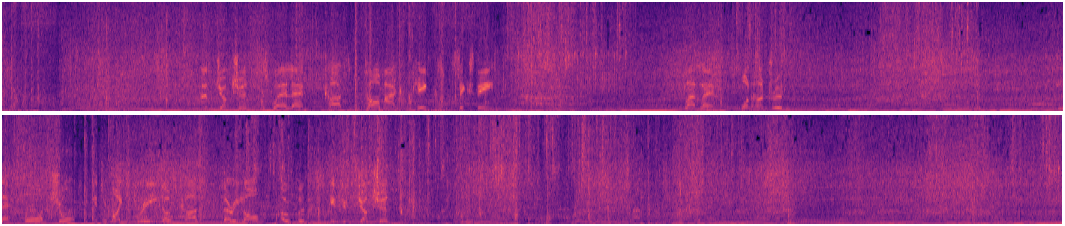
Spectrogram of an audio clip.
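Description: A rally car engine revs hard and rises and falls in pitch as the gears shift.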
